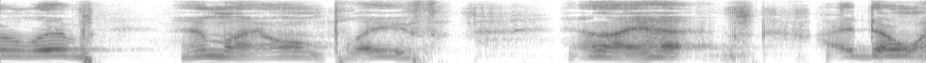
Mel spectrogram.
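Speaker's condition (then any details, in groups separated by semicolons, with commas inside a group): Cerebral palsy; from birth, uses wheelchair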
